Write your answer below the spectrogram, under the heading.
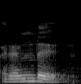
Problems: none marked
